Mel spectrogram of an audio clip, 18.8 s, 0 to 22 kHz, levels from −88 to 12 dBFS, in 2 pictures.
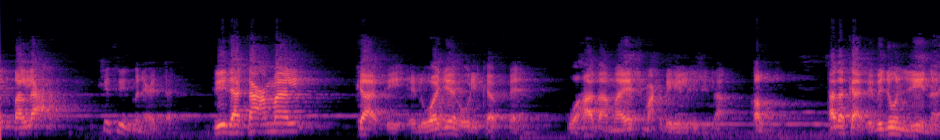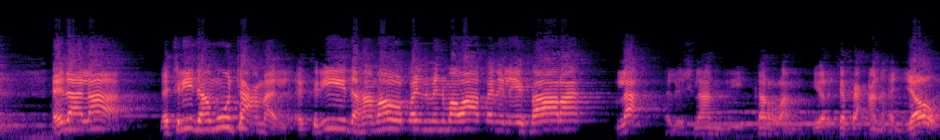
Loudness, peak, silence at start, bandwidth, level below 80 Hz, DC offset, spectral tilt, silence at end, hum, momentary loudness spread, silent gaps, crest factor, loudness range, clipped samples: -19 LUFS; -4 dBFS; 0 s; 12.5 kHz; -68 dBFS; under 0.1%; -3 dB/octave; 0 s; none; 18 LU; none; 18 dB; 7 LU; under 0.1%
